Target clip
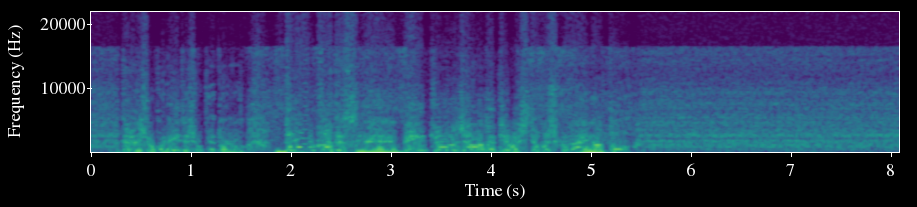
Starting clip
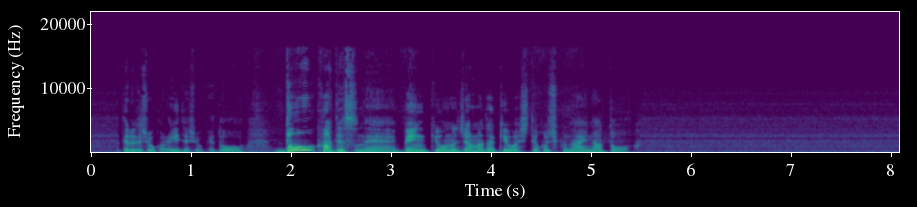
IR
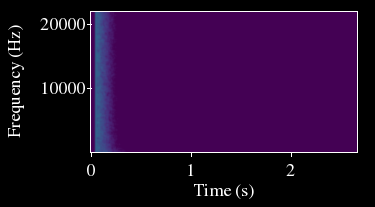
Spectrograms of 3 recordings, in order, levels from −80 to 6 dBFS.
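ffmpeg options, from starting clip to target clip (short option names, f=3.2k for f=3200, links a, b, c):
-filter_complex "[0:a]crystalizer=i=4.5:c=0,asplit=2[a][b];[b]highpass=f=720:p=1,volume=36dB,asoftclip=type=tanh:threshold=-6dB[c];[a][c]amix=inputs=2:normalize=0,lowpass=f=1.9k:p=1,volume=-6dB,afftfilt=real='re*2.83*eq(mod(b,8),0)':imag='im*2.83*eq(mod(b,8),0)':win_size=2048:overlap=0.75,volume=-1.5dB"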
